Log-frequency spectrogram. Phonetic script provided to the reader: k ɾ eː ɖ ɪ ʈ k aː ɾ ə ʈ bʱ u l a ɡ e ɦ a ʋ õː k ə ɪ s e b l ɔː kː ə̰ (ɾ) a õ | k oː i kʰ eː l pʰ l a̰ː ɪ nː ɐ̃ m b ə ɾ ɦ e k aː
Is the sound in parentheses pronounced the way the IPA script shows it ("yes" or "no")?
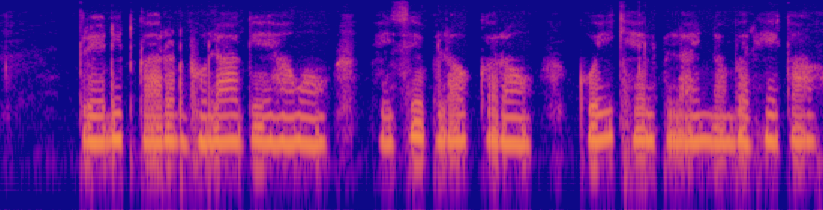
yes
